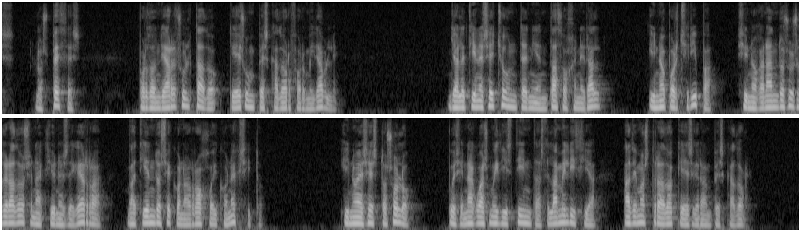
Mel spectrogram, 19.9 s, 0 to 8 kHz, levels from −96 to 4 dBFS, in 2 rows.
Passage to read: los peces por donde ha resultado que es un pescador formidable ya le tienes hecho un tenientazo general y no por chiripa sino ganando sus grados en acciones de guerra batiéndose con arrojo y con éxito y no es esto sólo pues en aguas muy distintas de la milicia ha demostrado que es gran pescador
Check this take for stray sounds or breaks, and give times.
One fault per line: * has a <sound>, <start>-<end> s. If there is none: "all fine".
all fine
